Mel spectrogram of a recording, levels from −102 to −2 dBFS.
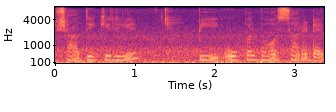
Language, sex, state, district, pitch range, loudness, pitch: Hindi, female, Uttar Pradesh, Jalaun, 100-110 Hz, -18 LUFS, 105 Hz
